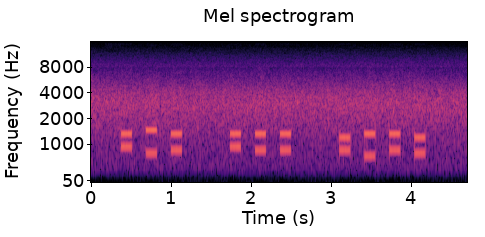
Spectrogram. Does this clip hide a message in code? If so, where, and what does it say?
Yes: DTMF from 0.4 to 4.2 s, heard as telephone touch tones, dialled by machine, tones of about 140 ms, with phone line noise. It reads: 068 088 7284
